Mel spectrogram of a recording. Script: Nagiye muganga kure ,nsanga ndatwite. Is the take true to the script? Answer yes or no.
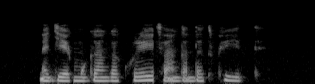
yes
